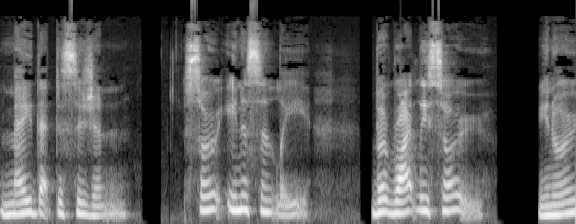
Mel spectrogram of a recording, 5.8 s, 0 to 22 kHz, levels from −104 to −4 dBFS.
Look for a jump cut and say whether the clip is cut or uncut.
cut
